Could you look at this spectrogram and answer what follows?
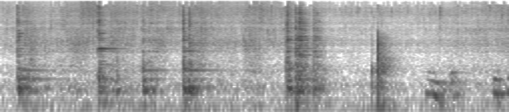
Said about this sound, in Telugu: వేపేగా అప్పుడే బాగుంటుంది పచ్చిమిరపకాయలు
